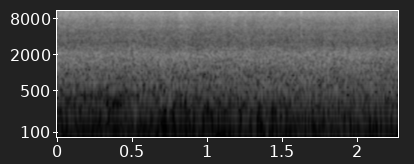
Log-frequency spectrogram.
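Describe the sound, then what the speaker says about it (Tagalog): Steady rain falling continuously, a soft even hiss with no breaks, fairly quiet and distant. "tuloy-tuloy po ang pag-ulan."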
